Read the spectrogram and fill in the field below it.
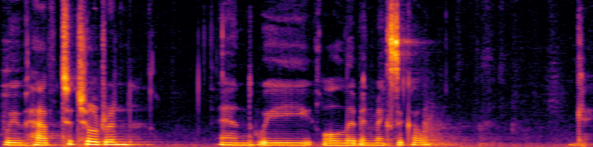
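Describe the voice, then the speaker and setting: A woman from Chile, a cultural astronomer and ethno-ecologist, introducing herself calmly on a panel. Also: on the low side, slow. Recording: long hall reverb.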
